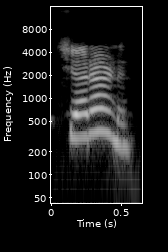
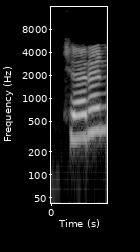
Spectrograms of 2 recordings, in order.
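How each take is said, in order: First: चरण ending in curled-tongue ण; correct retroflex ण. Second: चरण ending in plain न; wrong dental N. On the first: Teacher correcting learners, retroflex चरण. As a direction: curl back for ण in चरण. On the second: Teacher showing learners the mistake, dental-N चरण. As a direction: say चरण as चरन. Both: Shown as a demonstration. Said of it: "नहीं".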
